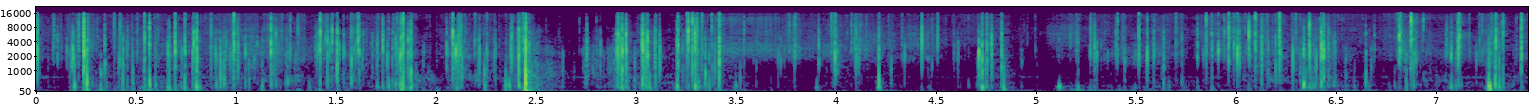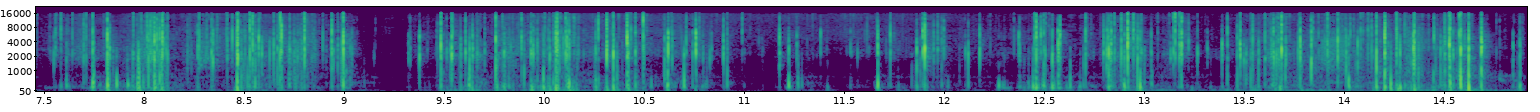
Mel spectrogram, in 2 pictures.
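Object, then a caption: Small gift box wrapped in gold foil and plastic film. A fingernail scratches and taps the crinkly foil of a small gold foil-wrapped cube gift box in plastic film. The result is a dense, steady stream of quiet, sharp crackles and crinkles, bright and high with almost no low end. Each tick dies away instantly, and brief pauses break up the rustling.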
